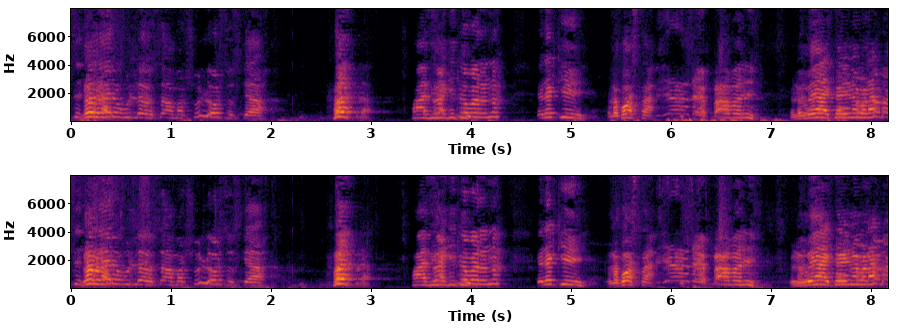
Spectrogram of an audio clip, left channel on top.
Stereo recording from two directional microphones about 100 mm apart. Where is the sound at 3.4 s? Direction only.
15° left (ahead or behind).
